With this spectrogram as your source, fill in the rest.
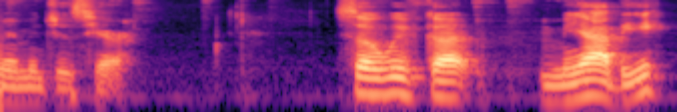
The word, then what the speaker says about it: Miyabi: here so we've got miyabi not miyagi this is not karate kid it's not mr miyagi miyabi which is vibrant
